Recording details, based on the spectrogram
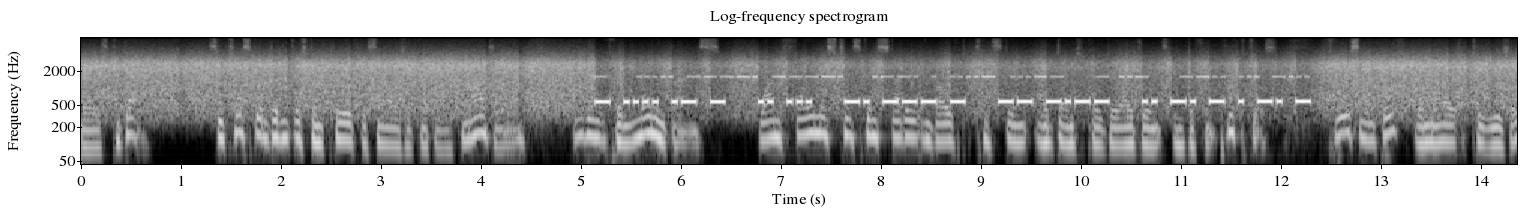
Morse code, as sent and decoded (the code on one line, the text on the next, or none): - .... .- - / .. ... / -. --- - / -- -.-- / .. -. - . -. -
THAT IS NOT MY INTENT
